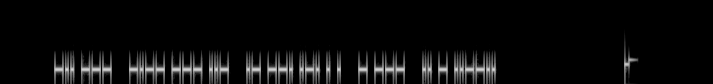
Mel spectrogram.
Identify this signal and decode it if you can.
Morse code, heard as a keyed tone, about 44 wpm, 700 Hz. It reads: DO YOU AGREE TO IT?
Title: Sentences from Top 1100 Words 45wpm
